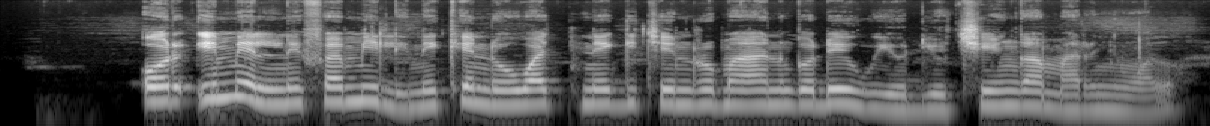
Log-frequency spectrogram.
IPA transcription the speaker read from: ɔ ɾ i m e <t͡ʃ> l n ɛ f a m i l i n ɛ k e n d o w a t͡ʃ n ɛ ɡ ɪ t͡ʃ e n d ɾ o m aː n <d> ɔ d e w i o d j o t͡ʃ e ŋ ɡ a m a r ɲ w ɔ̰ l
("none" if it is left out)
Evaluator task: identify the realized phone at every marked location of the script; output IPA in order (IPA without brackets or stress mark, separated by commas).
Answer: none, ɡ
